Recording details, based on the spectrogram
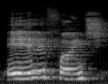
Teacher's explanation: e a vogal e como elefante ela já é mais fechada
